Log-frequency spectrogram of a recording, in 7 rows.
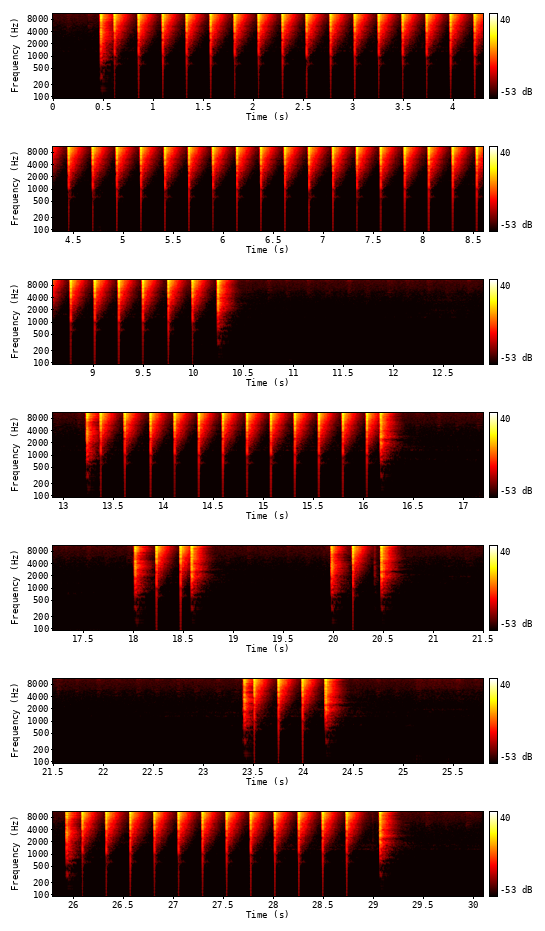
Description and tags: Kitchen gas stove electric igniter
Classic electric igniter of the 70s kitchen gas stove.
gas, electric, ignition, household, kitchen, igniter, stove, discharge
